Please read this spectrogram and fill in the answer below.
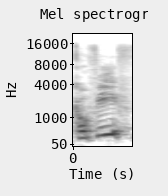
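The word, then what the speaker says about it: covfefe: You need to realize it's pronounced Kofif.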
